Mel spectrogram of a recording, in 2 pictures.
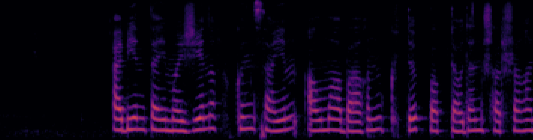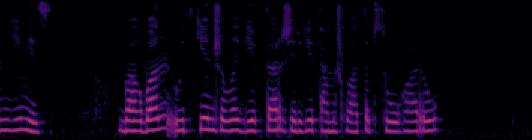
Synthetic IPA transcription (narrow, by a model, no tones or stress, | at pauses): æbe̞nt̪ɑjmaʒe̞no̞fkʲʰʏnsɑjənɑlˠmɑbɑʁəŋkʲʰʏ̥t̪ɪp̚b̥ɑp̚t̪ɑwd̪ɑnʃɑɾʃɑʁɑnje̞me̞s | bɑʁbɑnwʔɵt̪kʲe̞nʒəlˠəɡʲe̞kt̪ɑrʒe̞ɾɡʲe̞t̪ʰɑməʃlˠɑt̪əpsuʁɑɾu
